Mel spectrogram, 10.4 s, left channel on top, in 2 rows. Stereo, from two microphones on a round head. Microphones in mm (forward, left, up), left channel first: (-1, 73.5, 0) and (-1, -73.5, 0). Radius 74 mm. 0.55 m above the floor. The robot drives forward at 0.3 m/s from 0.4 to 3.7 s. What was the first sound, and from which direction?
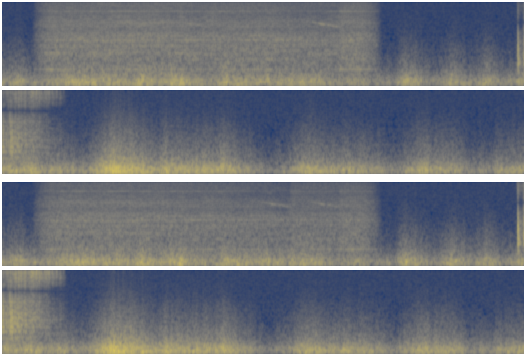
A dropped coin, 35° right (ahead or behind).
